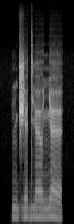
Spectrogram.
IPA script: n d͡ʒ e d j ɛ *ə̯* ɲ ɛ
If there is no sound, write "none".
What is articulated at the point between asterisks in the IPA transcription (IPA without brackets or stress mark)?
ə̯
